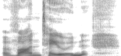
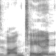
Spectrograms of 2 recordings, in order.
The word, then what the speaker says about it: vingt-et-un: And that card game that he was playing is French, and it isn't pronounced the way that it looks on the page, but it's Vingt-et-un or something like that.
